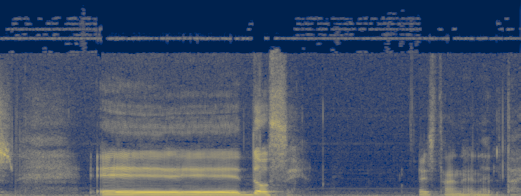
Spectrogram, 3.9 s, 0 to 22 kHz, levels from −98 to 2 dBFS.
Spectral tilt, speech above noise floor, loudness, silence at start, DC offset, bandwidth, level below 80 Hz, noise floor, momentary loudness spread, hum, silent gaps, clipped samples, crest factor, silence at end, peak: -3.5 dB/octave; 28 dB; -19 LUFS; 0 s; under 0.1%; over 20 kHz; -54 dBFS; -47 dBFS; 18 LU; none; none; under 0.1%; 14 dB; 0 s; -6 dBFS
